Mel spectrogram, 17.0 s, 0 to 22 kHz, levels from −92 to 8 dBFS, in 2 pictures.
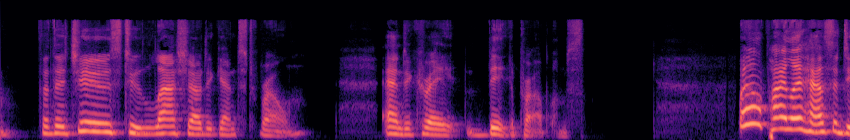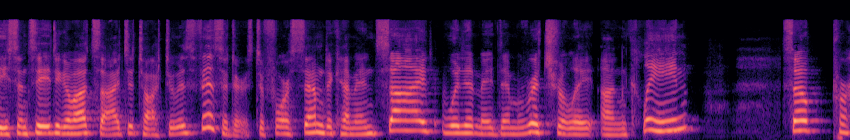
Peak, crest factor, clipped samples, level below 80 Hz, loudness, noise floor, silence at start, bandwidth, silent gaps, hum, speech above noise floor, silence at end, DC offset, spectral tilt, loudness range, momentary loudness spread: -2 dBFS; 18 dB; under 0.1%; -56 dBFS; -19 LUFS; -62 dBFS; 0 s; 12.5 kHz; 6.07-6.51 s; none; 43 dB; 0 s; under 0.1%; -5.5 dB/octave; 8 LU; 15 LU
